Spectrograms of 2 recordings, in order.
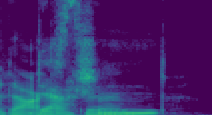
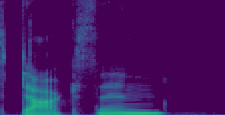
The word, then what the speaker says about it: dachshund: Yeah, dachshund. It's dachshund, but it's spelled like Dachshund.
